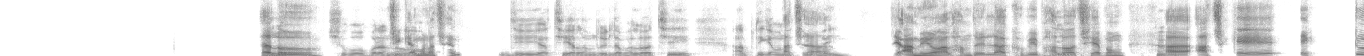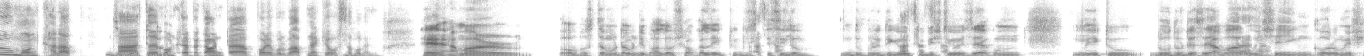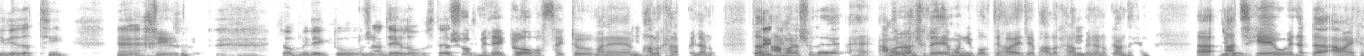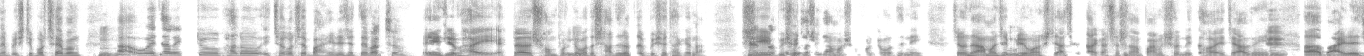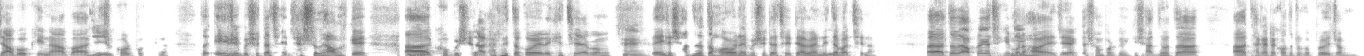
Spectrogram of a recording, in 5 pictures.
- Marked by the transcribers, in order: tapping; static; other background noise; "আছেন" said as "আচেন"; chuckle; chuckle; laughing while speaking: "এটা আসলে আমাকে আ খুব বেশি রাগান্বিত করে রেখেছে"
- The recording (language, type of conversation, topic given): Bengali, unstructured, তোমার মতে একটি সম্পর্কের মধ্যে কতটা স্বাধীনতা থাকা প্রয়োজন?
